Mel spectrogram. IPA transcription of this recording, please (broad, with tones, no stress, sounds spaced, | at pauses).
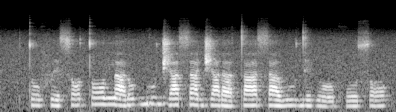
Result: t o˨ f e˨ s ɔ˨˦ t ɔ˦ n a˧ ɾ o˦ ɡ͡b u˦ d͡ʒ a˧ s a˦ d͡ʒ a˦˨ ɾ a˨ t a˧ s a˦ w u˦ d e˧ ɡ ɔ̃˨ f o˨˦ s ɔ˦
